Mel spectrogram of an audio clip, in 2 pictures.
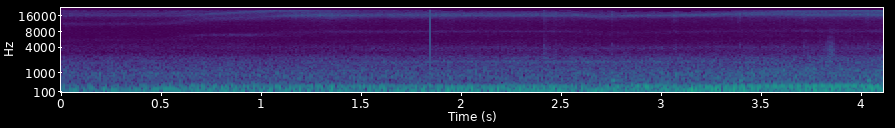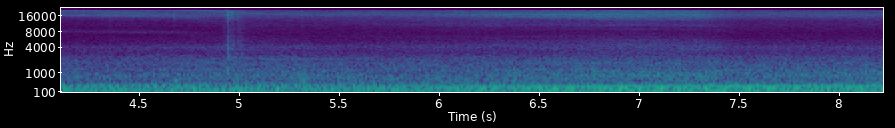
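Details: BMW 530d E39 diesel pulling, with a thin whistle that climbs with revs over the engine note; turbo whine, whether excessive is unclear.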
